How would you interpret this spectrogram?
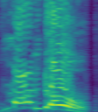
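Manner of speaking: high, loud, delighted call of a name; happy greeting. Retold or imitated. Greeting his good friend outside the store, high excited call. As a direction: greet an old friend with real joy. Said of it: "And I'm like".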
